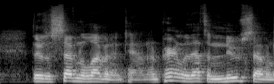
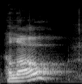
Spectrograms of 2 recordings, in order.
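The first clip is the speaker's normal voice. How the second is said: questioning hello, higher and louder; imitated phone answer; 6 semitones higher, 5 dB louder than usual. Stranger in the next stall takes a call, imitated loud phone answer.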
